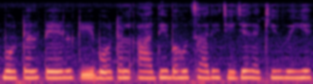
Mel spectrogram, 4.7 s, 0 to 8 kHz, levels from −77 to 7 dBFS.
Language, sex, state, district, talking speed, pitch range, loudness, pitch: Hindi, female, Madhya Pradesh, Dhar, 140 wpm, 230-240 Hz, -13 LUFS, 235 Hz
